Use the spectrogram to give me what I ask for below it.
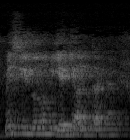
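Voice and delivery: ordinary delivery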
